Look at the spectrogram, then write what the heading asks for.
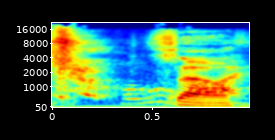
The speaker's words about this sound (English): Sorry about that sneeze. Bless you.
